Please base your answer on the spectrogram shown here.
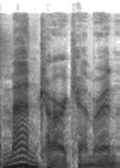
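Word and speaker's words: Mankar Camoran: in his own right remember that pronunciation main cara cameron i think he's referred to as mankar cameron in some other contexts exactly do the best with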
